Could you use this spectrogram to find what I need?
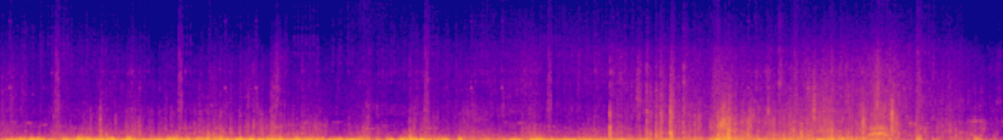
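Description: Wind buffets the microphone as the rider speeds downhill.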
